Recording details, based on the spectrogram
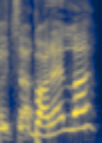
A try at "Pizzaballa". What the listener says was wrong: Balla. It sounds like pizza balla. There's no R. It's like pizza balls. Pizza balls. Balla.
